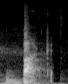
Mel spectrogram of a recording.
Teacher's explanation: Característica muito típica dos sotaques do Norte é que pronunciam o V como sendo um B.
